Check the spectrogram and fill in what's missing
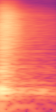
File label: soft drum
